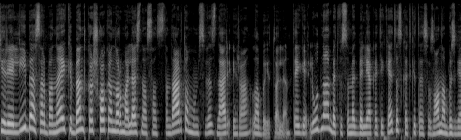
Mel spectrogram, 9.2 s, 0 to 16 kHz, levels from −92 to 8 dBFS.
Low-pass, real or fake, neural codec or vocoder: 14.4 kHz; real; none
